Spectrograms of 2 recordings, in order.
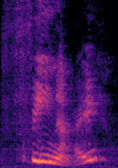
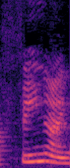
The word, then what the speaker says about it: fine: of the second line dc alphone it's actually pronounced phenae and it means end so uh phenai means n dc alphena is short for da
